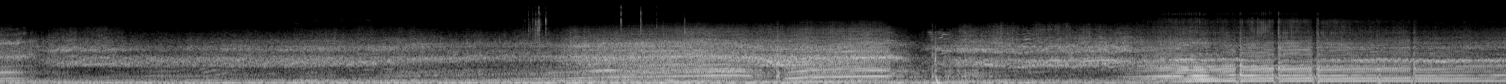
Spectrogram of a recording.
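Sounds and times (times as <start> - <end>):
car engine revving: 1.2 - 15.0.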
